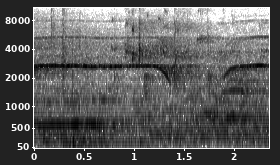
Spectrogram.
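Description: Basketball game sounds: sneakers squeak on the court in two drawn-out high squeaks, one at the start and one near the end, over the hall's background noise and a ball being dribbled.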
